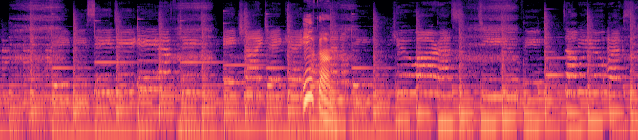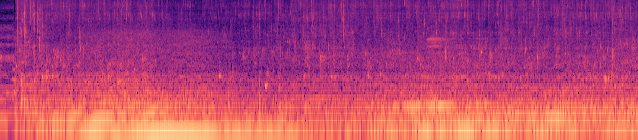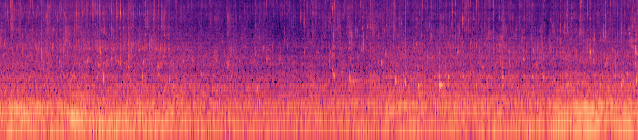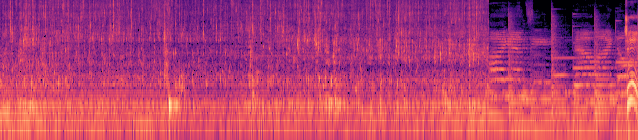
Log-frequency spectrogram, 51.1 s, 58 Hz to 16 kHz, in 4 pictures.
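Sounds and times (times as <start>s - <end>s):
churning bubbles: 12.7s - 48.1s
water pouring and trickling: 12.7s - 48.1s.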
